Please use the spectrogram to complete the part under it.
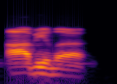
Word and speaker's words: Avila: And I went up to him before the 2013 ALCS, and I said, Alex, I'm going to pronounce your name Avila during this series. And he said, I'm good with that. That's how it's pronounced. And then I had Tiger fans the entire time because they're used to hearing the PA announcer say, now batting, Alex Avila. They're less used to the TV announcer saying, now batting, Alex Avila. But his name's Avila.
